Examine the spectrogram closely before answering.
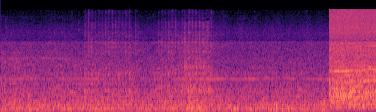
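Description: Electric chain hoists running steadily, a mechanical hum with a faint high whine. Near the end a much louder rushing noise starts suddenly.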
